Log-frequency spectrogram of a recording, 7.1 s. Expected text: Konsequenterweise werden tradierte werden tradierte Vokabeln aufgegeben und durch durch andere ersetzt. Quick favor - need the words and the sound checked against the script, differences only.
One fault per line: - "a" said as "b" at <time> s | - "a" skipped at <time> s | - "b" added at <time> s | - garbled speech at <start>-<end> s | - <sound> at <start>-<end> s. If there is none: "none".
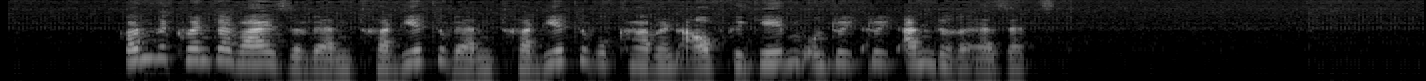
none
